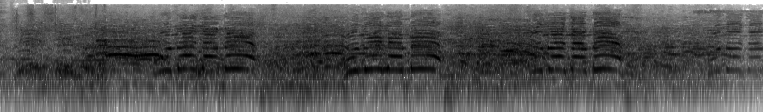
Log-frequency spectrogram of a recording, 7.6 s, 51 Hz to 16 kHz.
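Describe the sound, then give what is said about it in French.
A dense crowd at a silent march (marche blanche) in Nanterre, France, on Thursday 29 June: many overlapping voices form a steady, loud babble, with scattered raised calls and shouts rising above the murmur throughout. “Une foule très dense, avec en tête de cortège, assise sur le toit d'une camionnette, la maman de Naël.”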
